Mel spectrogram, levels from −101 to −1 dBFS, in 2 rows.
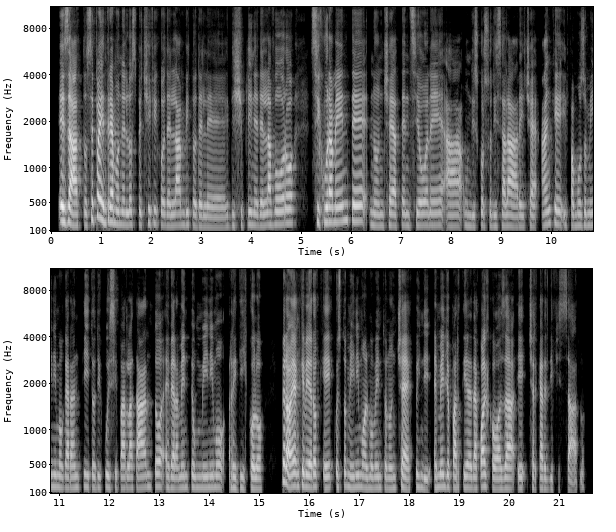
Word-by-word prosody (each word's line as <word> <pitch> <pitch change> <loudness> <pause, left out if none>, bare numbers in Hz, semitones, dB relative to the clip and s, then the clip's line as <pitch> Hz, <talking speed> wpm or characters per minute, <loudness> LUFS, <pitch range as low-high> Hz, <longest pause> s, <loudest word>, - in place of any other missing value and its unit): Esatto, 175 -7 +9
se 170 +9 -2
poi 285 +2 +9
entriamo 210 -3 +6
nello 180 -1 -2
specifico 185 0 -7
dell'ambito 165 +1 -2
delle 145 -1 -7
discipline 170 +1 -6
del 165 0 -3
lavoro, 185 +3 0 0.3
sicuramente, 220 +3 +3
non 165 -2 -6
c'è 165 +1 -3
attenzione 170 +1 -3
a 160 0 -2
un 165 -2 -12
discorso 160 +2 -9
di 155 -1 -9
salari, 155 -1 -1
cioè, 155 -1 -4
anche 185 +5 -1
il 180 -2 -4
famoso 165 +1 -5
minimo 170 0 -5
garantito, 160 +1 -4
di 165 0 -9
cui 170 +1 -5
si 165 - -8
parla 155 0 0
tanto, 170 +3 0
è 160 - -6
veramente 160 +1 -2
un 160 0 -5
minimo 165 +1 -5
ridicolo. 155 -1 -3 0.3
Però, 250 -3 +8
è 170 - +8
anche 185 -1 +3
vero 175 0 +3
che 165 -1 -2
questo 180 +3 -6
minimo 170 0 -4
al 160 - -1
momento 160 +1 -5
non 150 0 -6
c'è, 155 -2 +2
quindi, 165 -5 -6
è 160 - -5
meglio 175 0 -2
partire 165 -1 -1
da 155 0 0
qualcosa 155 -4 +2
e, 155 - -6
cercare 155 -2 -4
di 150 - -11
fissarlo. - - -6
165 Hz, 160 wpm, -24 LUFS, 160-175 Hz, 0.3 s, Esatto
